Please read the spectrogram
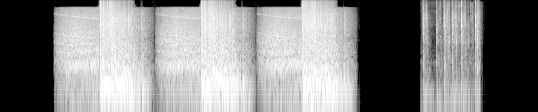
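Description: Logo intro sound effect: three identical swells, each building into a heavy impact, about a second and a half apart, followed by a short rattle of rapid sharp clicks.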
